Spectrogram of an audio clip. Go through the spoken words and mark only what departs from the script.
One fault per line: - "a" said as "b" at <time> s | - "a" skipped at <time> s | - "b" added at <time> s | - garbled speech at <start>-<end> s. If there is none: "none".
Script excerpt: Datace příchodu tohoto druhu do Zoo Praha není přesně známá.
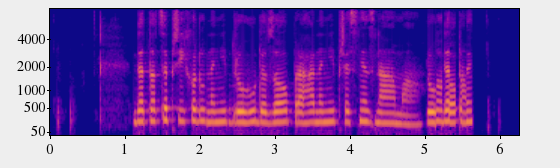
- "tohoto" said as "není" at 2.1 s
- garbled speech at 5.0-5.6 s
